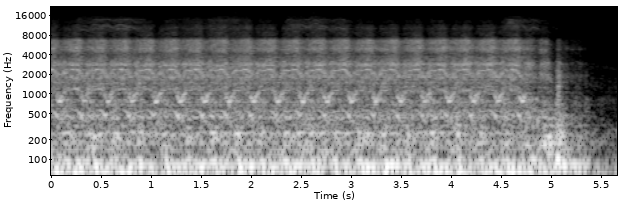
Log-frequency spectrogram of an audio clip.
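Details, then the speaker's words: Classic Fiat 500 twin, not run for a while, started on full choke after the idle screw was wound back from about 2 to 1.5 turns: starter churns about four turns a second for several seconds, slow to fire while pulling fuel through. "Okay, that just took a little while to pull fuel through because obviously it hadn't run for a while."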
